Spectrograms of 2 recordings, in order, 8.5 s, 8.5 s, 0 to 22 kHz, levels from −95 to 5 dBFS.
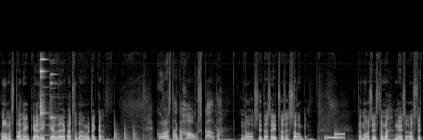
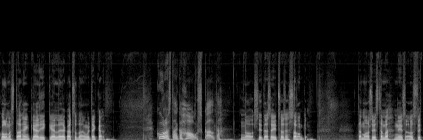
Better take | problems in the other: second | doorbell; loud; at 1 s; peak 5 dB above the speech // door banging; faint; at 2.5 s; peak 15 dB below the speech // alarm; loud; at 6.5 s; peak 2 dB above the speech

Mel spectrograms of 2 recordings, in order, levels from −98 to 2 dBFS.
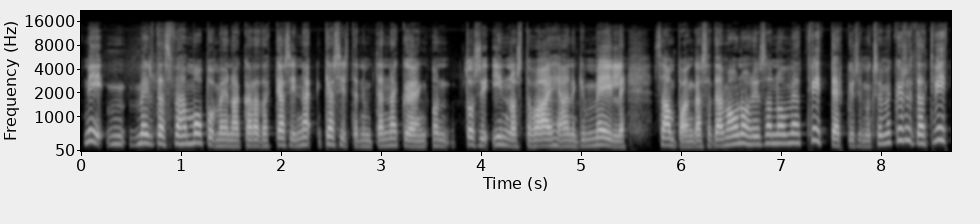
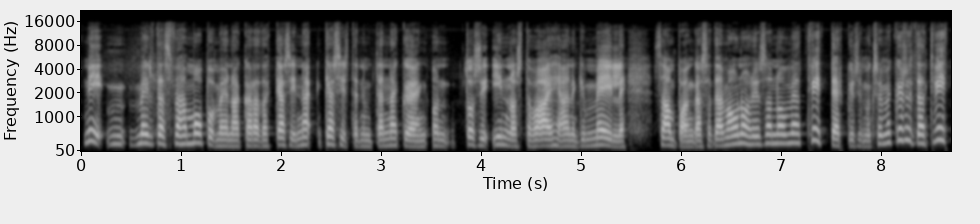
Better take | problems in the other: neither | thin; very; fading below 700 Hz; the same in both

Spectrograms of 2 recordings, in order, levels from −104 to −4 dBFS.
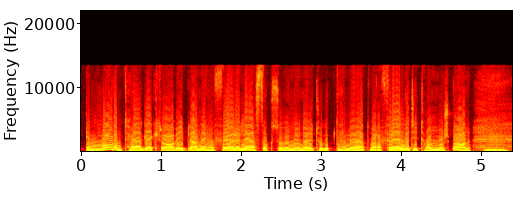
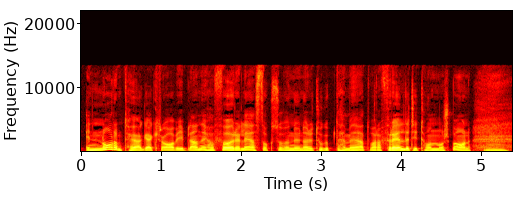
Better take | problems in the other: second | distortion; heavy; 36% of the sound clipped

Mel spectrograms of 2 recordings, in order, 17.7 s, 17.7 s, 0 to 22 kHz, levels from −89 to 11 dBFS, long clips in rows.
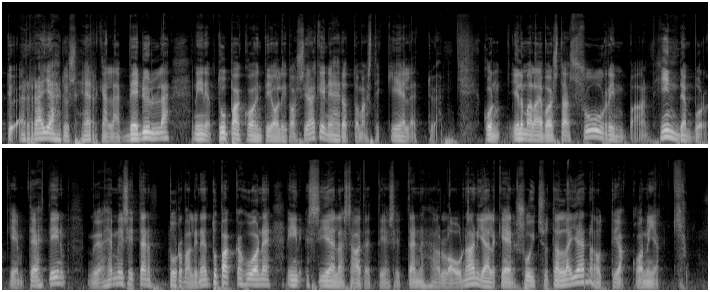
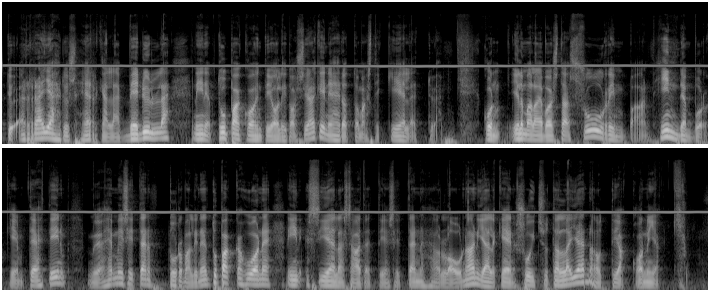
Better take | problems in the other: first | high-pitched whine; noticeable; throughout; 4 kHz, 15 dB below the speech

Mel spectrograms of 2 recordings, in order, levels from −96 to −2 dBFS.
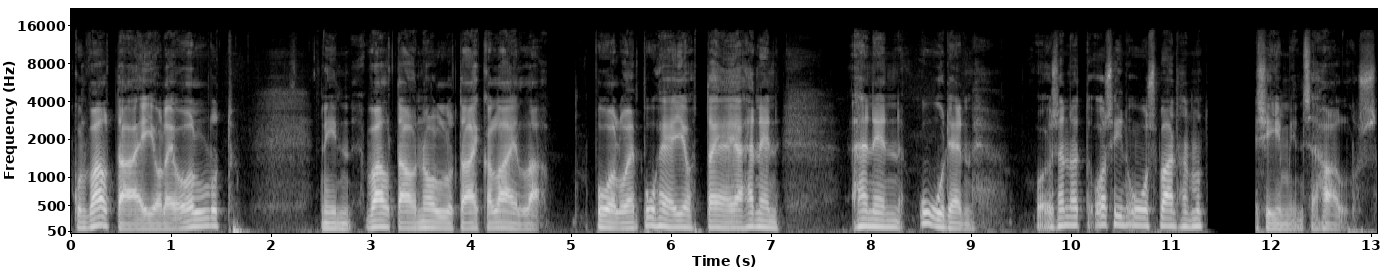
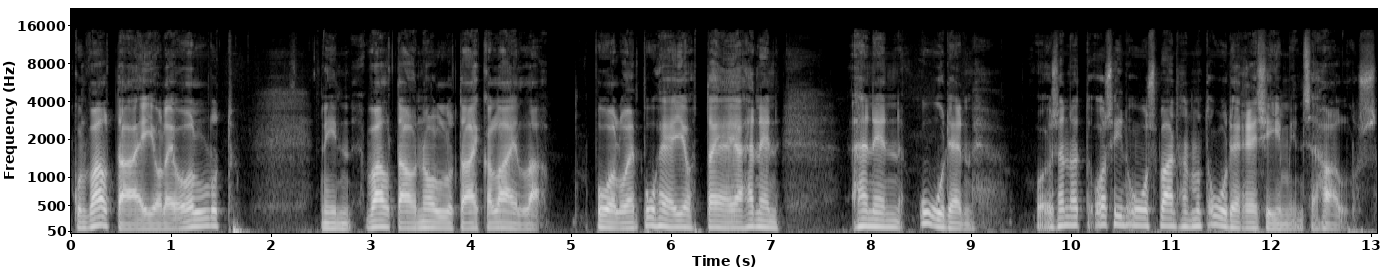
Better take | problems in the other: second | audio cutting out; at 11 s

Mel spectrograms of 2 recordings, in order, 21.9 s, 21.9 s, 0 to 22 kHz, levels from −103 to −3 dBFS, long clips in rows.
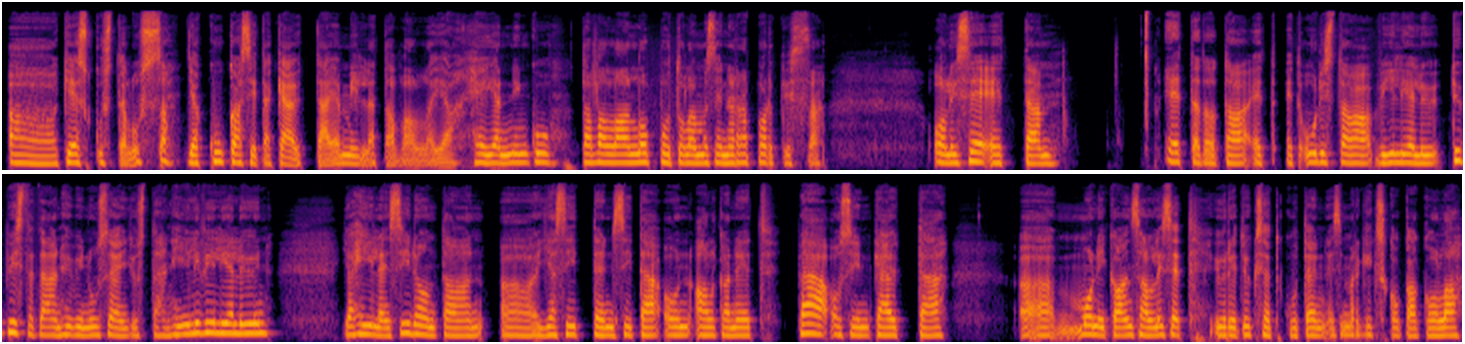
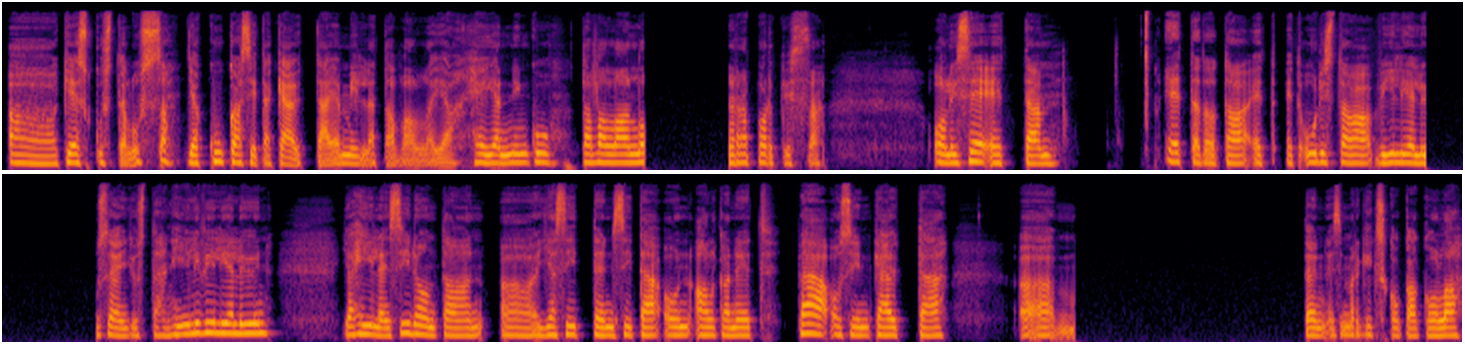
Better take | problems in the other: first | audio cutting out; at 5 s for 0.5 s, at 11 s for 1 s and at 19 s for 1.5 s

